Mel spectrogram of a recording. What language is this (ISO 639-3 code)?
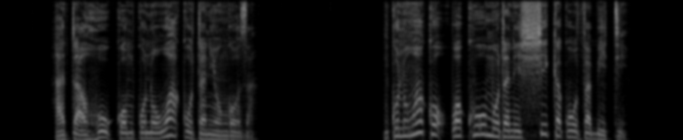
swa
